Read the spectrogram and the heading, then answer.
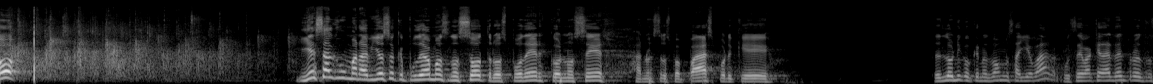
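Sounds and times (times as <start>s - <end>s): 
audience applause: 0.0s - 3.3s
speech: 3.0s - 7.9s, 9.3s - 11.5s.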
